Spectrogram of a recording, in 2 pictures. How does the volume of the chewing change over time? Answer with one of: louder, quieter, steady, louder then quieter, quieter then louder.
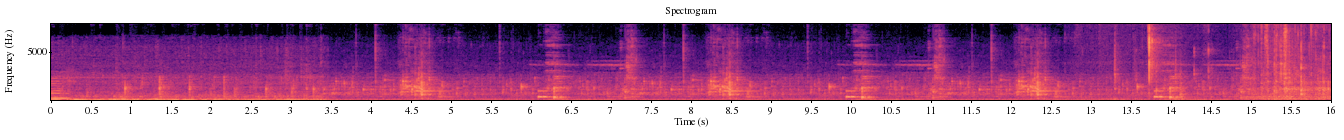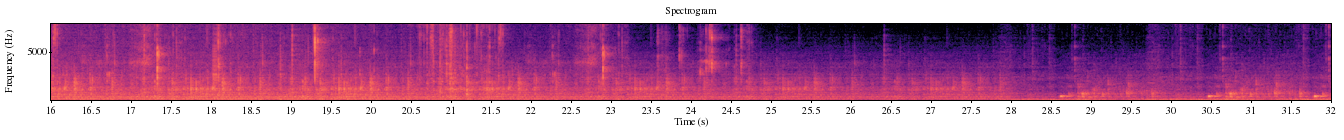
quieter.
